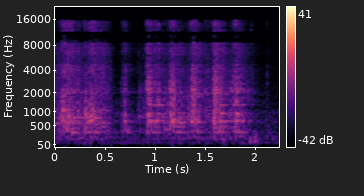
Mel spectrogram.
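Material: Metal.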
